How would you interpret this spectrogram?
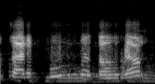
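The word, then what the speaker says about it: कर्पूरगौरम्: तो जब आपको पढ़ना है तो कर्पूर गौरम दीर्घ उच्चारण करना पड़ेगा।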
